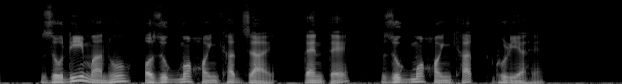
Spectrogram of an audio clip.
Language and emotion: Assamese, neutral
